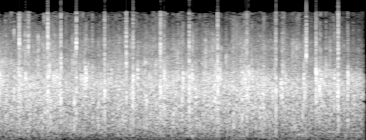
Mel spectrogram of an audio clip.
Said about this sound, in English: So I want to thank you so much for investing in that. I want you guys to give yourselves a round of applause for that. We're just so thankful.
